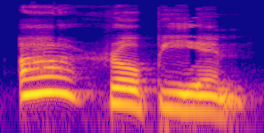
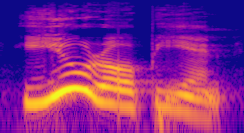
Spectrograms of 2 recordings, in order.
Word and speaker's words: European: E, we don't pronounce European. That is, with the sound of the vowel letter E. We say European, which has the sound of the consonant letter Y.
